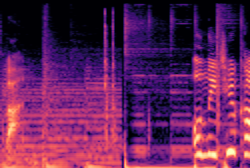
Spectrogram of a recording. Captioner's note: clicking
